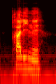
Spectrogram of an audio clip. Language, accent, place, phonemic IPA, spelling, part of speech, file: French, France, Lyon, /pʁa.li.ne/, praliner, verb, LL-Q150 (fra)-praliner.wav
- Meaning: 1. to coat with caramelized sugar 2. to coat young roots with a fertilized mud (called pralin) prior to plantation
